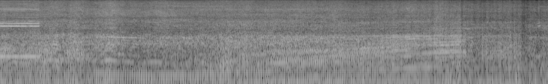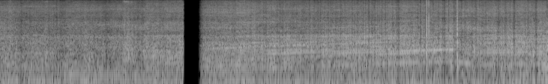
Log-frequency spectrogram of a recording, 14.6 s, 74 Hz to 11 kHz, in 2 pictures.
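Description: KTM Duke 250 and 400 motorcycles race side by side, their engines roaring loudly and continuously with rising revs, cut by a brief dropout near the end.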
